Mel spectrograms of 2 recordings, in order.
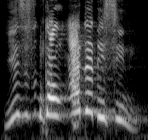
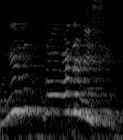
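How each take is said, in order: First: Loud, high cry to Jesus; imitated worship shout. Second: Soft, high, thin imitated cry; hushed cry to Jesus. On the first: Preacher voicing a convert in worship, full-voiced shout. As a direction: act out the convert crying out at full voice. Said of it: "dia mulai berteriak". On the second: Preacher voicing a convert in worship, hushed high cry. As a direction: act out a distant, awed cry, held back. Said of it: "dia katakan".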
